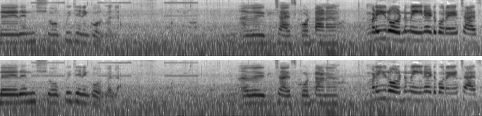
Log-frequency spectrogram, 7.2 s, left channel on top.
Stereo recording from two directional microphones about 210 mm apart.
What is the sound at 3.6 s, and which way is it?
Speech, 25° right (ahead or behind).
